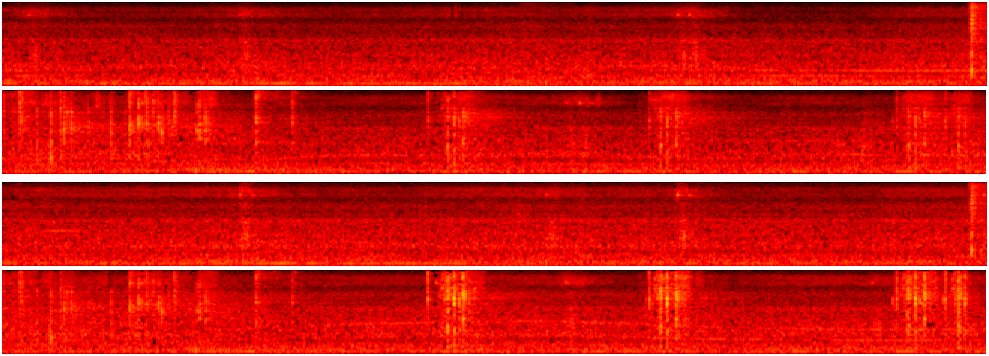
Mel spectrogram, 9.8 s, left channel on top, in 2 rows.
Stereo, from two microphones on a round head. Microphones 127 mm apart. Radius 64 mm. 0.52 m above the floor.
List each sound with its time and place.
4.8 s crushing: 15° left (ahead or behind), 1.4 m
7.0 s a camera shutter: 60° right (ahead or behind), 0.7 m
